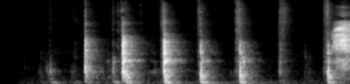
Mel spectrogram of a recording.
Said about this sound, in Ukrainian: Скажімо, коли я готую оцей гаспачо чи сиджу в туалеті, говорить Абрамович, нарізаючи власноруч вирощені помідори.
